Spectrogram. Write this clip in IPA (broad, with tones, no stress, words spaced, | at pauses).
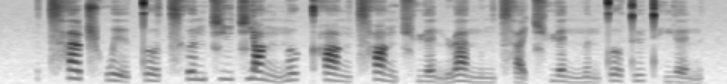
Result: t͡sʰä˦ʈ͡ʂʰwḛ˨˩ɪ̯ t̪ɤ˨˦t͡sʰə˦nt͡ɕi˦ t͡ɕjɑ˥˨ŋn̪ɤ˦ kʰɑ˥˨ŋ t͡sʰɑ˥˨ŋt͡ɕʰɥɛ̰˨˩nɻä˥˨ n̪ʊ˨˦ŋt͡sʰä̰˨˩t͡ɕʰɥɛ˥˨n n̪ə̰˨˩nt̪ɤ˥˨t̪y˦t̪ʰjɛ̰˨˩n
